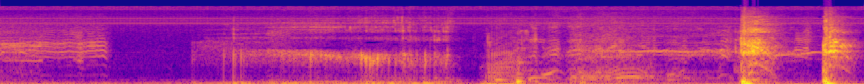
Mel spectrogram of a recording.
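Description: Goat-like bleating with a wavering pitch, followed near the end by a sharp, loud knock.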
